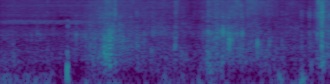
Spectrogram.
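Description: Faint footsteps on gravel, a few light scattered crunches.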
